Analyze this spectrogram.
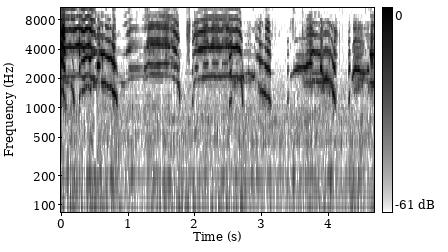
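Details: Peregrine falcon chick at a nest in Koszalin, Poland, on 16 May 2022, its foot stuck in a parent's beak during feeding. Loud, harsh, harmonic wailing calls come in bursts of about a second, separated by short pauses.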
